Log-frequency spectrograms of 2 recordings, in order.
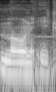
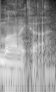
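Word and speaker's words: Monika: to begin with huh that's not how you say my name at all so her name is not Monique oh now also that made joke Thank You Monica oh never mind let's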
